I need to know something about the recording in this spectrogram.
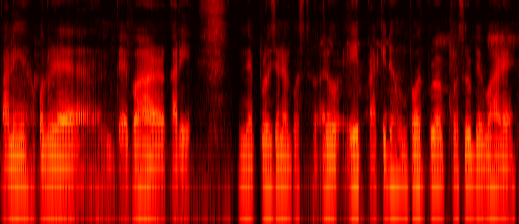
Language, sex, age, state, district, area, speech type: Assamese, male, 18-30, Assam, Dibrugarh, urban, spontaneous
